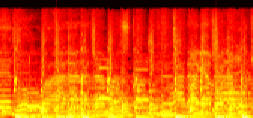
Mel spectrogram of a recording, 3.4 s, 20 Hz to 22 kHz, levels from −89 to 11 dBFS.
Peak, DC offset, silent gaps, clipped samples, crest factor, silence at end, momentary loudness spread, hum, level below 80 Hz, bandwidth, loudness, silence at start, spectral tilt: 0 dBFS; under 0.1%; none; under 0.1%; 10 dB; 0 s; 3 LU; none; -14 dBFS; 16.5 kHz; -11 LUFS; 0 s; -5.5 dB/octave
